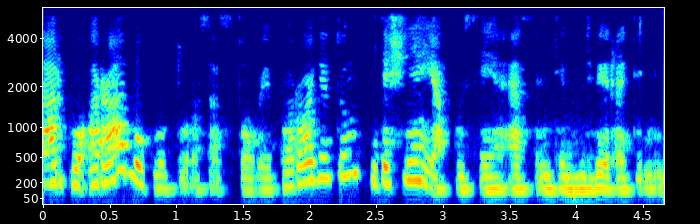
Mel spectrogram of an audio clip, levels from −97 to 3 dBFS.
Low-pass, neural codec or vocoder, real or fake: 5.4 kHz; vocoder, 44.1 kHz, 128 mel bands every 512 samples, BigVGAN v2; fake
